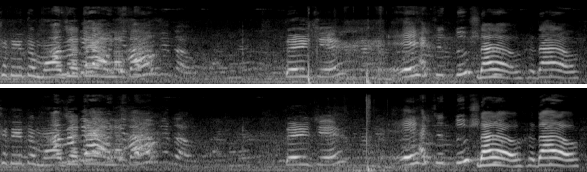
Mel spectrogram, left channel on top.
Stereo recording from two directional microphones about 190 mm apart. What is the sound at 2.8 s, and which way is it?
Speech, 10° left (ahead or behind).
